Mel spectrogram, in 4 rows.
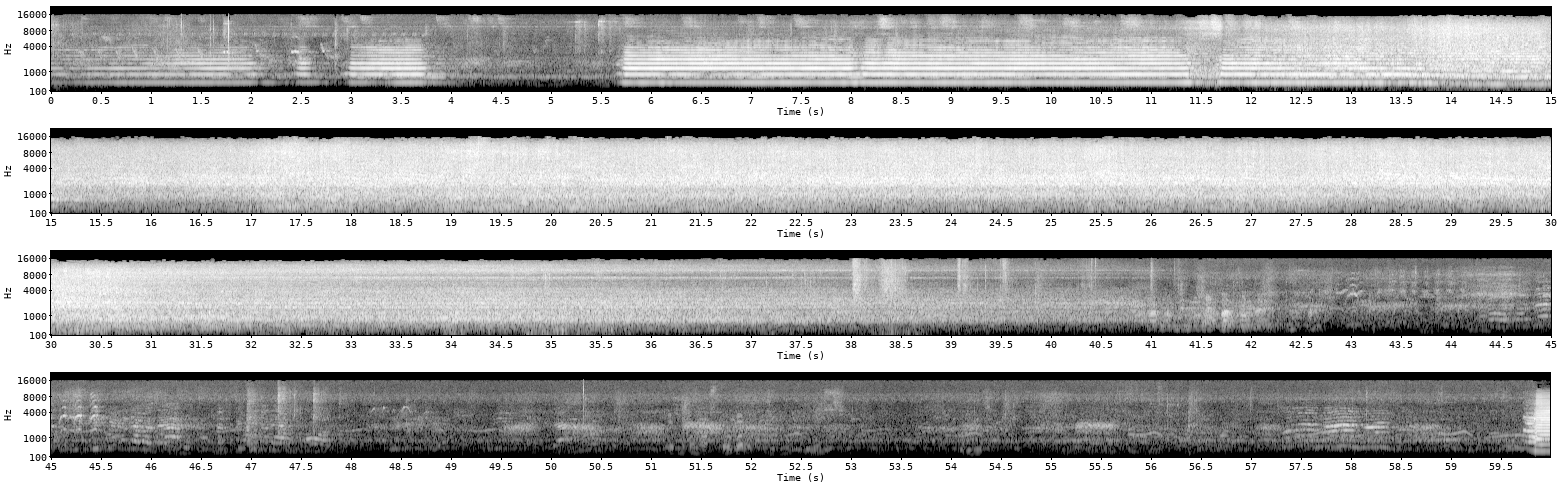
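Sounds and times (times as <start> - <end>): train air horn blasts: 0.0 - 4.1, 5.6 - 15.8
train coaches rushing past: 0.0 - 43.8.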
